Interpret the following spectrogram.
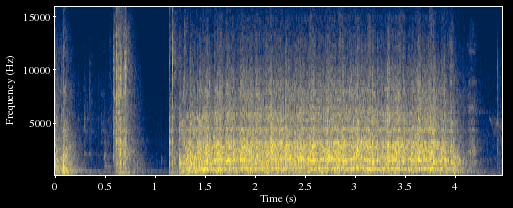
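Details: Briggs and Stratton 20 HP V-Twin Model 40 series engine, sat about 3–4 years, battery charger hooked up before carb clean: steady, even whirring crank for about three seconds with no grinding or hesitation; starter turns the engine over normally.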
